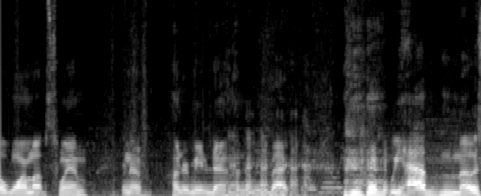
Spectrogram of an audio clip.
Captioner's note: chuckles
